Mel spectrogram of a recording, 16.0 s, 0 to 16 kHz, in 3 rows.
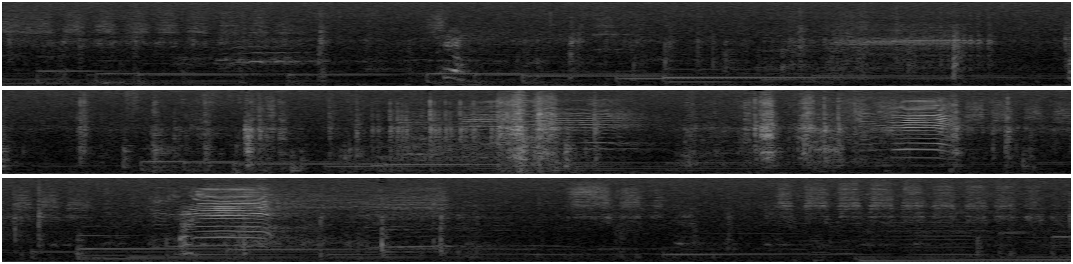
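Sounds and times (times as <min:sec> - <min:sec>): slow melodic background music: 0:00.0 - 0:16.0
goats and sheep bleating: 0:01.1 - 0:01.6, 0:07.3 - 0:08.6, 0:09.4 - 0:10.4, 0:11.4 - 0:13.3.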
